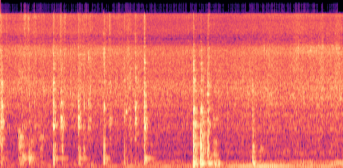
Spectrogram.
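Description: Cooked, drained greens are tipped into a frying pan for soppina palya and stirred, giving a run of close spatula scrapes and clatters over a soft sizzle, then a quieter frying hiss.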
